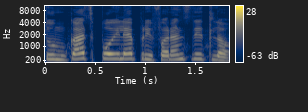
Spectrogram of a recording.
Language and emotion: Goan Konkani, neutral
